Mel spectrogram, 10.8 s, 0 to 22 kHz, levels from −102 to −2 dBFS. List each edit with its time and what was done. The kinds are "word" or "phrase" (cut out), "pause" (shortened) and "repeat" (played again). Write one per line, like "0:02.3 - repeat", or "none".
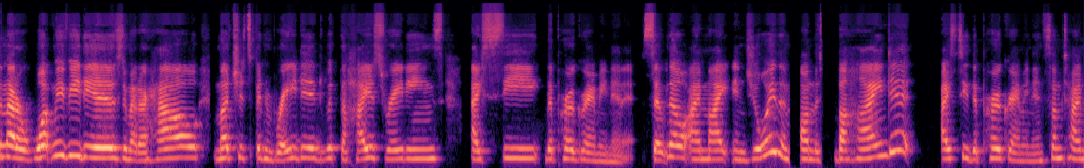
0:02.1 - pause
0:06.7 - word
0:07.9 - word
0:08.2 - word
